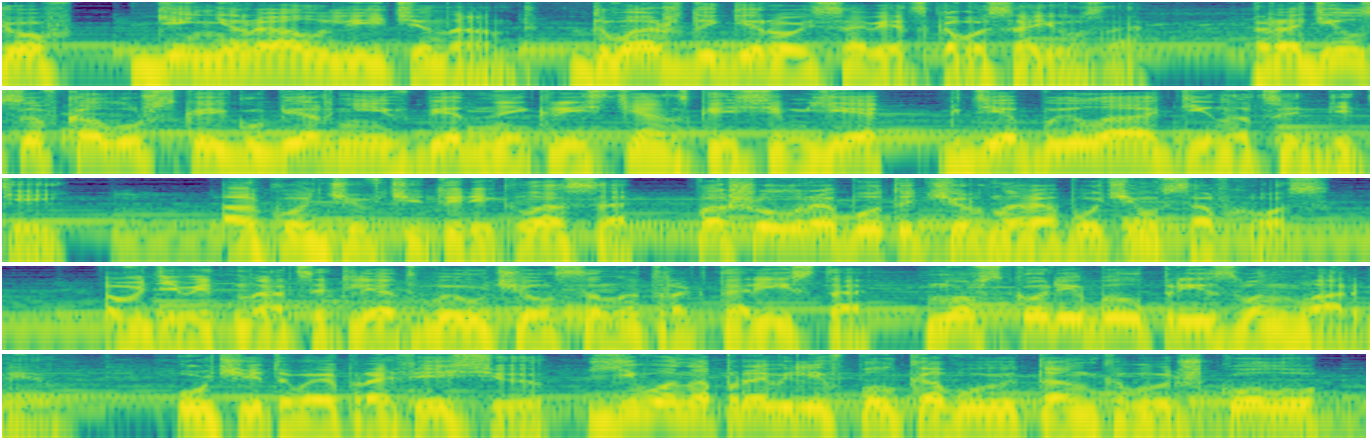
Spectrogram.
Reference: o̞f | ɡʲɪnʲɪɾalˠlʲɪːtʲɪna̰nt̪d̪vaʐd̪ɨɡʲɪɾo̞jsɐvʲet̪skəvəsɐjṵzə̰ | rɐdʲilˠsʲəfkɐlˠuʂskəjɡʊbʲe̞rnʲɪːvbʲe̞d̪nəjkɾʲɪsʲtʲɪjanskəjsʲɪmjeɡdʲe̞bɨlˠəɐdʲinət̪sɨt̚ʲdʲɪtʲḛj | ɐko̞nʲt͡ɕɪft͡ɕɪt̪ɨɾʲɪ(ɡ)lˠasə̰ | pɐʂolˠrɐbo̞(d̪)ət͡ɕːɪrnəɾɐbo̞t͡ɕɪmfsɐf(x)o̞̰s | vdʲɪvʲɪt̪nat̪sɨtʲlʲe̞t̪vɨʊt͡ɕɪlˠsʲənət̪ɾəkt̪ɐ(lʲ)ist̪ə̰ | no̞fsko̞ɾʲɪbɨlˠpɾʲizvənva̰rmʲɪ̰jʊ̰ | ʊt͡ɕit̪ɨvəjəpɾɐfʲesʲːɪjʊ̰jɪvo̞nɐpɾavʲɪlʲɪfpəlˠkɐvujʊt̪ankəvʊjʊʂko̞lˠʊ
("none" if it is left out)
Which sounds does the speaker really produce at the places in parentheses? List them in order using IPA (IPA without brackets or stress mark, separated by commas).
k, t̪, x, ɾʲ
